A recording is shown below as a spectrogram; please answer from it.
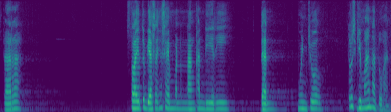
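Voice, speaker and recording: Bright-voiced man preaching in a reverberant church. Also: a little high, steady tone, moderate pace, pauses often. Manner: acts out his own prayers and inner dialogue, switching voices; asks the congregation questions and answers them himself. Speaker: pastor. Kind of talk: sermon. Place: church sanctuary. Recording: reverberant hall with faint music.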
